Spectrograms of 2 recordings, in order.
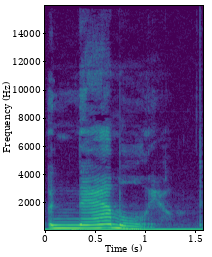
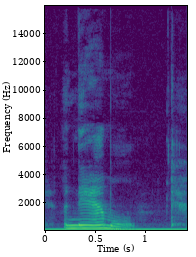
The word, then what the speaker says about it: enamel: 그 다음에 요거는 두 번째 음절에 강세가 있어요. 그래서 enamel예요. Enamel.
